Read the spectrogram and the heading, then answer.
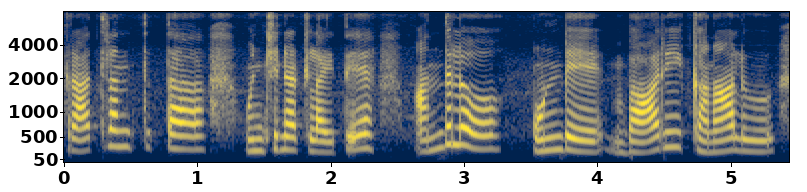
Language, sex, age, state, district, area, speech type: Telugu, female, 30-45, Andhra Pradesh, Eluru, rural, spontaneous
